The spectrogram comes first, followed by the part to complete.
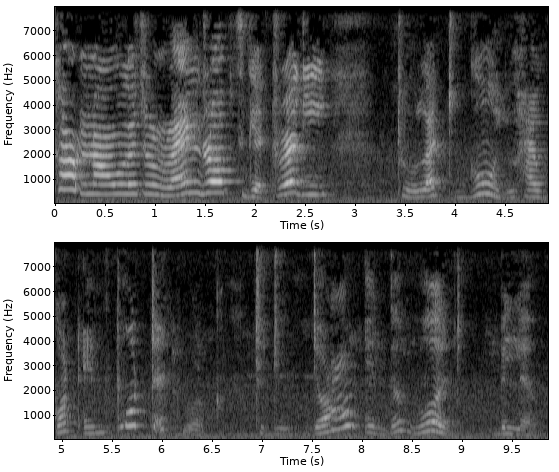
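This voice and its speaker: A woman's put-on character voice, extremely high in pitch, at a fairly slow pace over loud background noise. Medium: read story. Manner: commanding.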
